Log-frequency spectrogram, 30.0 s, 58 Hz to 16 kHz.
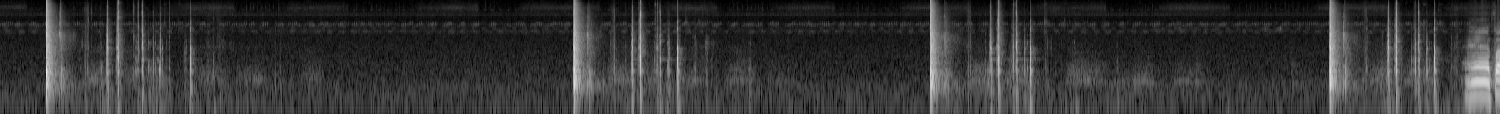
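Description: Four shots from a Lithgow LA101 bolt-action rifle firing RWS R50 .22 rimfire match ammunition, spaced several seconds apart. Each shot is followed a second or two later by a quick run of clicks as the bolt is worked to eject the case and chamber the next round.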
